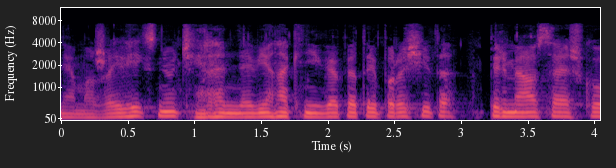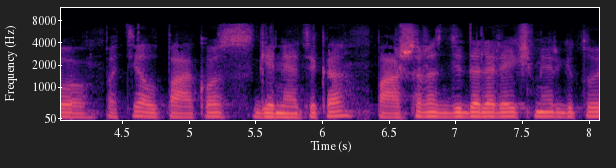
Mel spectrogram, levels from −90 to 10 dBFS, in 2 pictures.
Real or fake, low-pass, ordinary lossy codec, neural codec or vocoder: real; 7.2 kHz; AAC, 32 kbps; none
